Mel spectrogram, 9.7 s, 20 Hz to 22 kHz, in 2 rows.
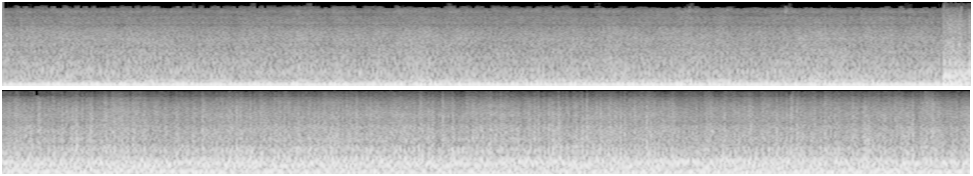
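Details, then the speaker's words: Chrysler 440 Six Pack with new metering plates on the outboard carbs: lumpy, loping fast idle, running rich. A water-bottle check on the pipes finds four cylinders dead, two per side; carb cause not yet confirmed. "Nick uses a water bottle to check that the engine is firing on all eight cylinders he finds two cold pipes on the passenger side and two more on the drivers four cylinders are not working"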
